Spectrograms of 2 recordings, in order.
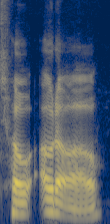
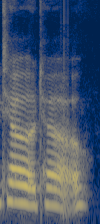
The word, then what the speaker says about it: To'oto'o: begin with uh Henry Toyota did I pronounce that correctly I think it's Henry Toto is what I've been taught it is Henry toot uh inside joke I've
